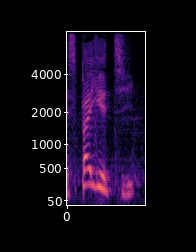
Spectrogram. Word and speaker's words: spaghetti: Est-ce qu'on prononce le g ?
